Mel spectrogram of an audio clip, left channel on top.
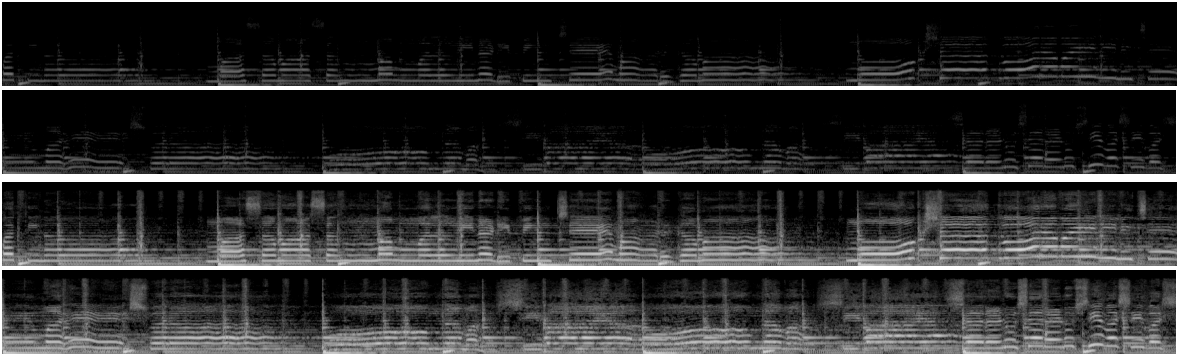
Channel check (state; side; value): quieter; left; 25.5 dB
